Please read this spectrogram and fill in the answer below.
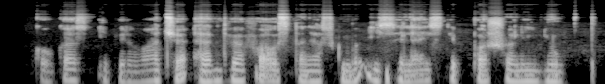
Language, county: Lithuanian, Vilnius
